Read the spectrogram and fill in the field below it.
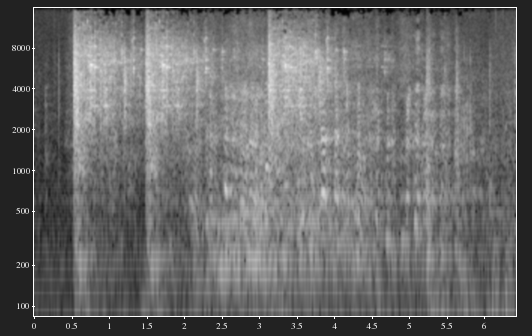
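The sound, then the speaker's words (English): Porcelain cat figurines from a collection smashing: three loud crashes spaced a second or two apart, each followed by a spray of tinkling, clattering shards that keep rattling between and after the breaks. “Smashed a porcelain cat collection.”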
